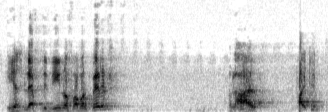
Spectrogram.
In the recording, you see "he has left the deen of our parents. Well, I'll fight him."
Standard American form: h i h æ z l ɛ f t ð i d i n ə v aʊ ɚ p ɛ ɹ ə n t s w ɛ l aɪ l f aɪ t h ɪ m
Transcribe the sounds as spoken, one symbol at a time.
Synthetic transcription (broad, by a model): h i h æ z l ɛ f t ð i d i n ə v aʊ ɚ p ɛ ɹ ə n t w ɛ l aɪ l f aɪ t h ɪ m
